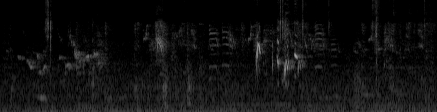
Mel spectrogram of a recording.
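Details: Song of a wild bulbul described as Baghdadi: scattered faint chirps, then a clear cluster of four quick, mellow, whistled notes in the middle, fading back to soft background noise.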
